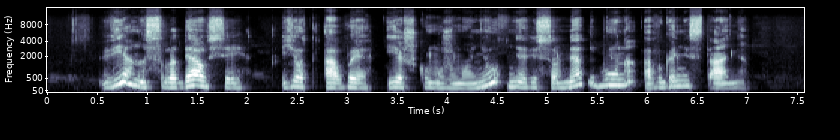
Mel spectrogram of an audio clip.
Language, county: Lithuanian, Šiauliai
